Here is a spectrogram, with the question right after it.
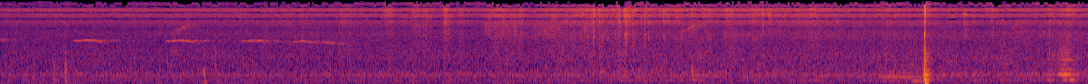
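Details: Honey bees at an open hive during raw honey collecting. A steady low droning hum of many wings runs throughout, with scattered soft knocks, a sharp clack near nine seconds, and faint thin high whistles early on.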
